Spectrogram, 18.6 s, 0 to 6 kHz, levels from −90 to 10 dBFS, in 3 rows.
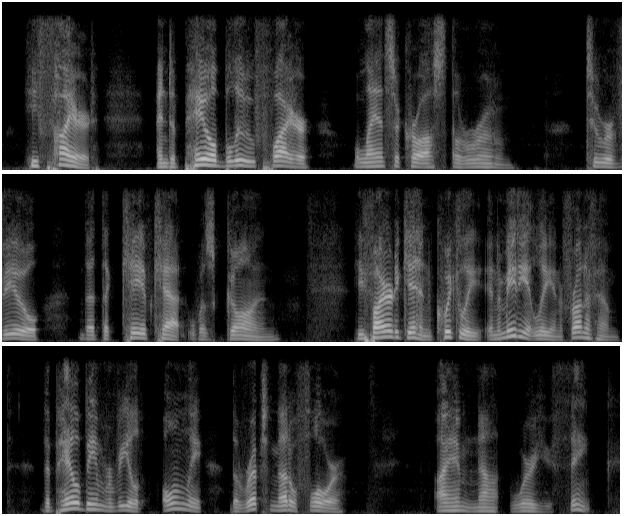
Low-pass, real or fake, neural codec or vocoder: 5.4 kHz; fake; codec, 16 kHz in and 24 kHz out, 0.6 kbps, FocalCodec, streaming, 2048 codes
